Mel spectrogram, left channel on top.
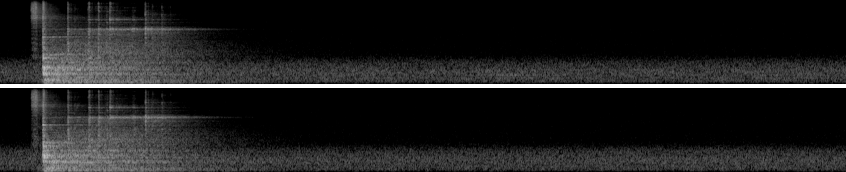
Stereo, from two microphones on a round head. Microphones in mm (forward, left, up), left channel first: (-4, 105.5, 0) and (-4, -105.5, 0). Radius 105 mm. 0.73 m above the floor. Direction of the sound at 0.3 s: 20° left (ahead or behind).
